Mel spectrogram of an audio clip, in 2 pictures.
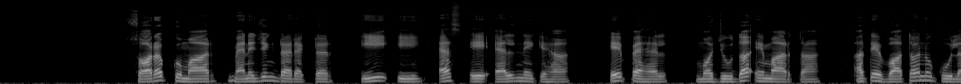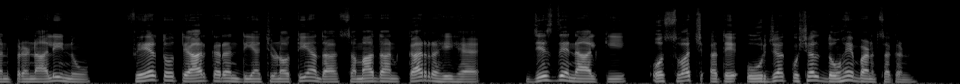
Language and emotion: Punjabi, neutral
